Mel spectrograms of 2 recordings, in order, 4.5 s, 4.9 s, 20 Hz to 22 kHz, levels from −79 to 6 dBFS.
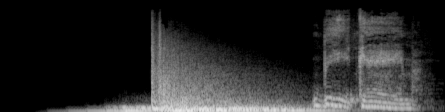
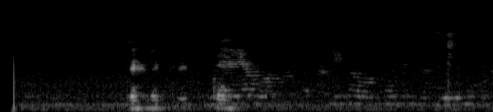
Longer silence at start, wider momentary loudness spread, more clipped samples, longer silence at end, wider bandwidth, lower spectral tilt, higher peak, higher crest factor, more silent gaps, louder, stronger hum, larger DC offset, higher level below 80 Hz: first, 0.75 s vs 0.1 s; second, 13 LU vs 24 LU; neither; first, 0.25 s vs 0 s; first, 14 kHz vs 8.8 kHz; about the same, -6.5 dB/octave vs -6 dB/octave; first, -2 dBFS vs -18 dBFS; second, 12 dB vs 28 dB; neither; first, -14 LUFS vs -43 LUFS; neither; neither; first, -16 dBFS vs -74 dBFS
